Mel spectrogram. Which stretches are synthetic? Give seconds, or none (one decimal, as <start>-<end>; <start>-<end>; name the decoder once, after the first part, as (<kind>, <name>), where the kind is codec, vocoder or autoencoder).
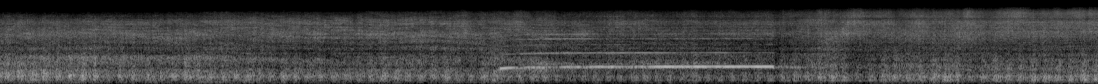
none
